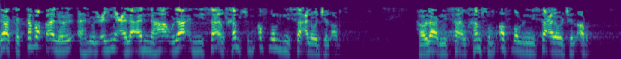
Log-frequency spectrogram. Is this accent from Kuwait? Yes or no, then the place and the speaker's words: yes; Kuwait; يعني حنا كويتيين مثلا الضالين نقولها الضالين، والقاف نقولها غينها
